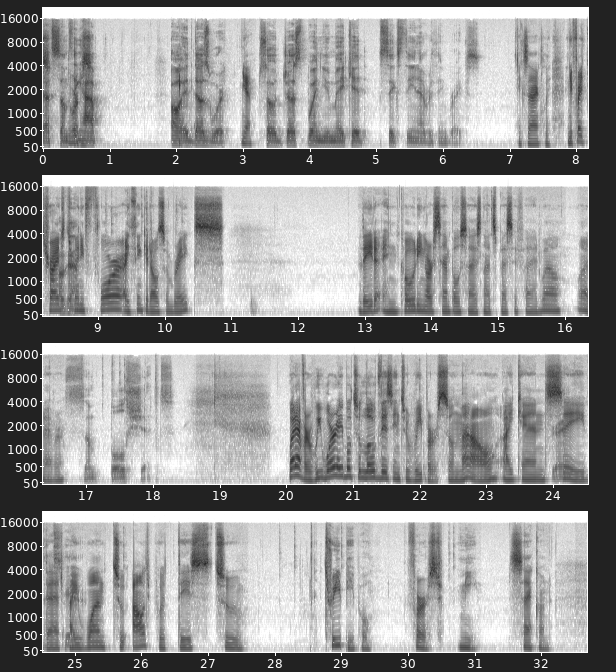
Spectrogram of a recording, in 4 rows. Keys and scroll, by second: 9.4 super+c, 9.8 super+v, 15.1 super+z, 17.2 super+c, 17.7 super+v, 18.8 super+Tab.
